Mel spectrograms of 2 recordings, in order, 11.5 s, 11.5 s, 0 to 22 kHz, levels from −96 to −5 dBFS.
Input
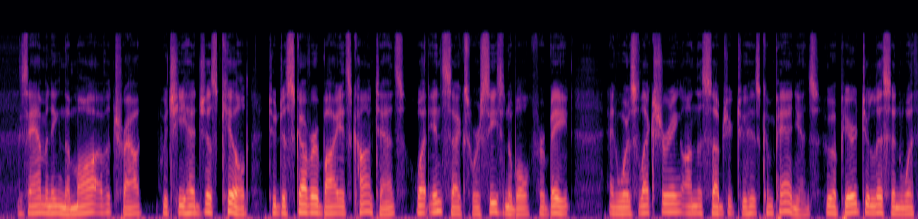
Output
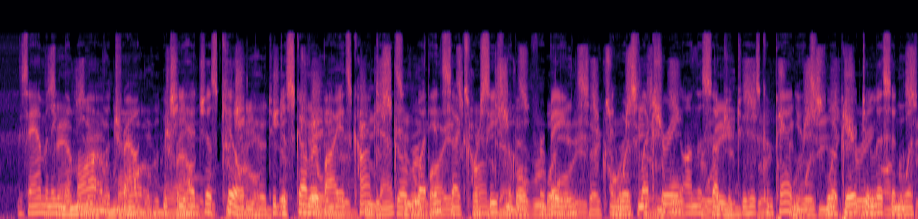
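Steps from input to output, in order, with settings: notch filter 690 Hz, Q 12
slap from a distant wall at 47 metres, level −30 dB
in parallel at −0.5 dB: brickwall limiter −27.5 dBFS, peak gain reduction 11 dB
on the sum: delay with pitch and tempo change per echo 256 ms, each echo −4 semitones, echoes 2

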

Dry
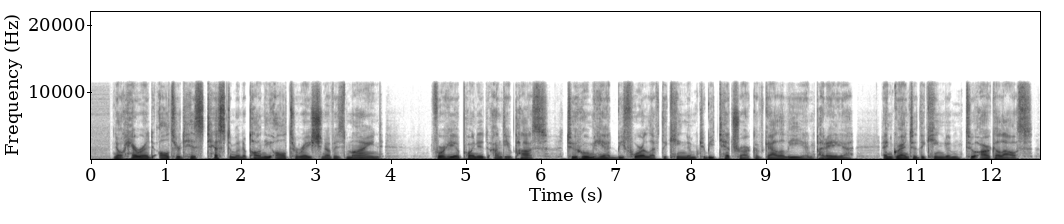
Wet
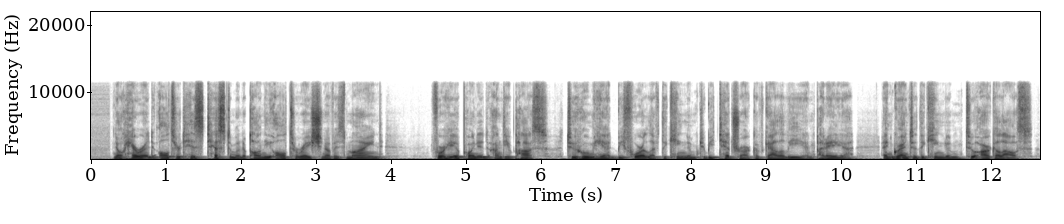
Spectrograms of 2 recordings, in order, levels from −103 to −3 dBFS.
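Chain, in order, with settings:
mains-hum notches 60/120/180/240/300/360/420 Hz

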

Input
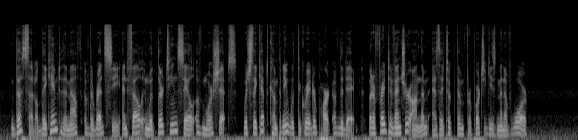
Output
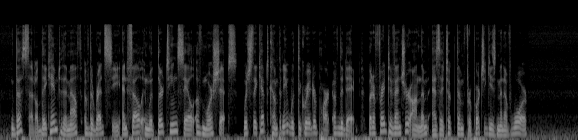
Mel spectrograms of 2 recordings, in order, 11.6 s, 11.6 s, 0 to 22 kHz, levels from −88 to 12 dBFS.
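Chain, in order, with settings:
high-shelf EQ 4,300 Hz +8.5 dB
downward compressor 6 to 1, threshold −32 dBFS, peak gain reduction 11.5 dB
0:04.50–0:06.57: notch comb filter 160 Hz

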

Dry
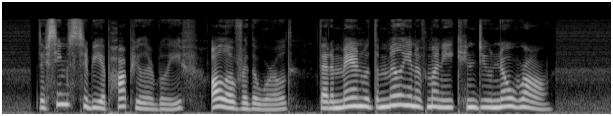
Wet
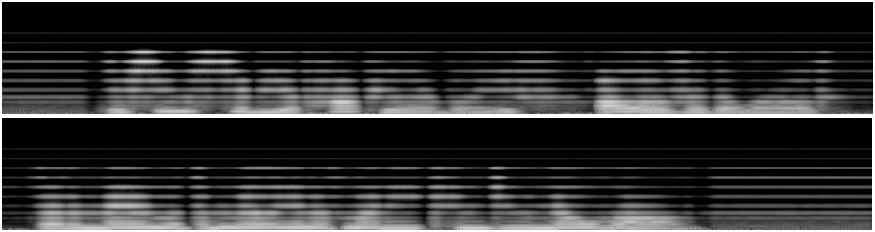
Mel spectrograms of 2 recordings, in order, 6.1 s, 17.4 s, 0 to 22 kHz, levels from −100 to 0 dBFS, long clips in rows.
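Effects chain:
every partial snapped to a pitch grid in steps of 6 semitones
change of speed 0.35×

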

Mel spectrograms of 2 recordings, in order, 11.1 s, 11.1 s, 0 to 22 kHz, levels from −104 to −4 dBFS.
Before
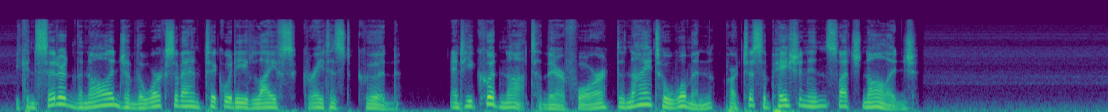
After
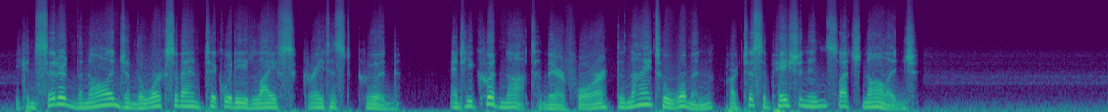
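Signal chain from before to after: mu-law and A-law mismatch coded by mu
low-pass that shuts in the quiet parts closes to 1,700 Hz, open at −25 dBFS
windowed peak hold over 3 samples
level −6.5 dB

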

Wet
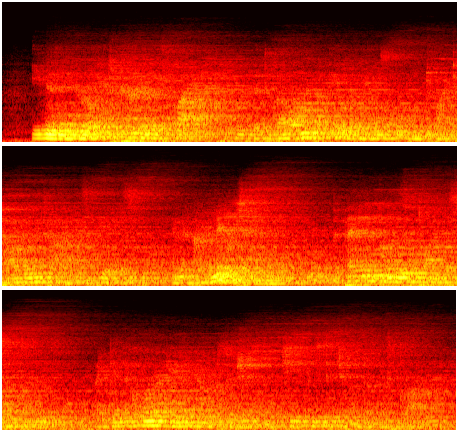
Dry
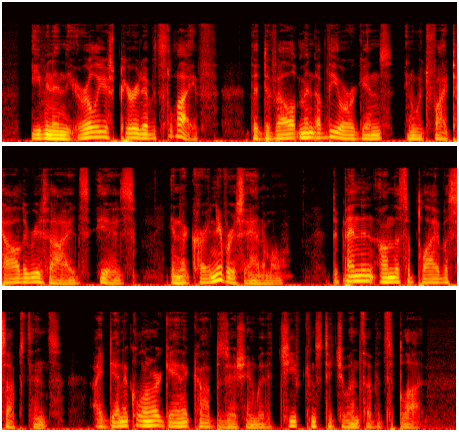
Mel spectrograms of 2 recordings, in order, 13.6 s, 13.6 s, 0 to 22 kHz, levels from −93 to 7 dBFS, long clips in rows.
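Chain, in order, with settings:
in parallel at −1 dB: output level in coarse steps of 20 dB
on the sum: floating-point word with a short mantissa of 4 bits
high-frequency loss of the air 250 metres
feedback echo with a low-pass in the loop 946 ms, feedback 72%, low-pass 880 Hz, level −12 dB
reverb with rising layers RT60 1.9 s, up +7 semitones, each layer −8 dB, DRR −6.5 dB
level −1 dB

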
